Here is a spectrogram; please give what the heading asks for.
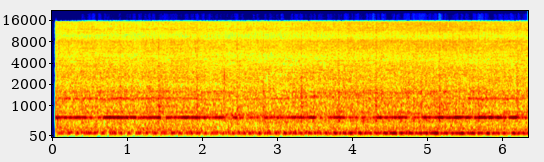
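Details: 1994 Land Rover Defender 90 4.6 V8 with a rough, slightly uneven idle under a steady hiss and whine; engine tapping and vibration.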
